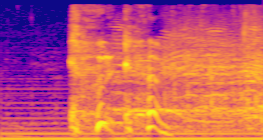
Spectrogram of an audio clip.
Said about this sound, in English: Go back to like the middle of her coughing fit, just so you know how long it's actually taking.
